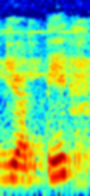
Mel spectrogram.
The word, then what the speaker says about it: Giyanti: penandatanganan perjanjian yaitu di desa Janti yang dalam pelafalan Belanda disebut sebagai ganti dan secara tertulis ia terbaca Giyanti yang sekarang dikenal dengan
